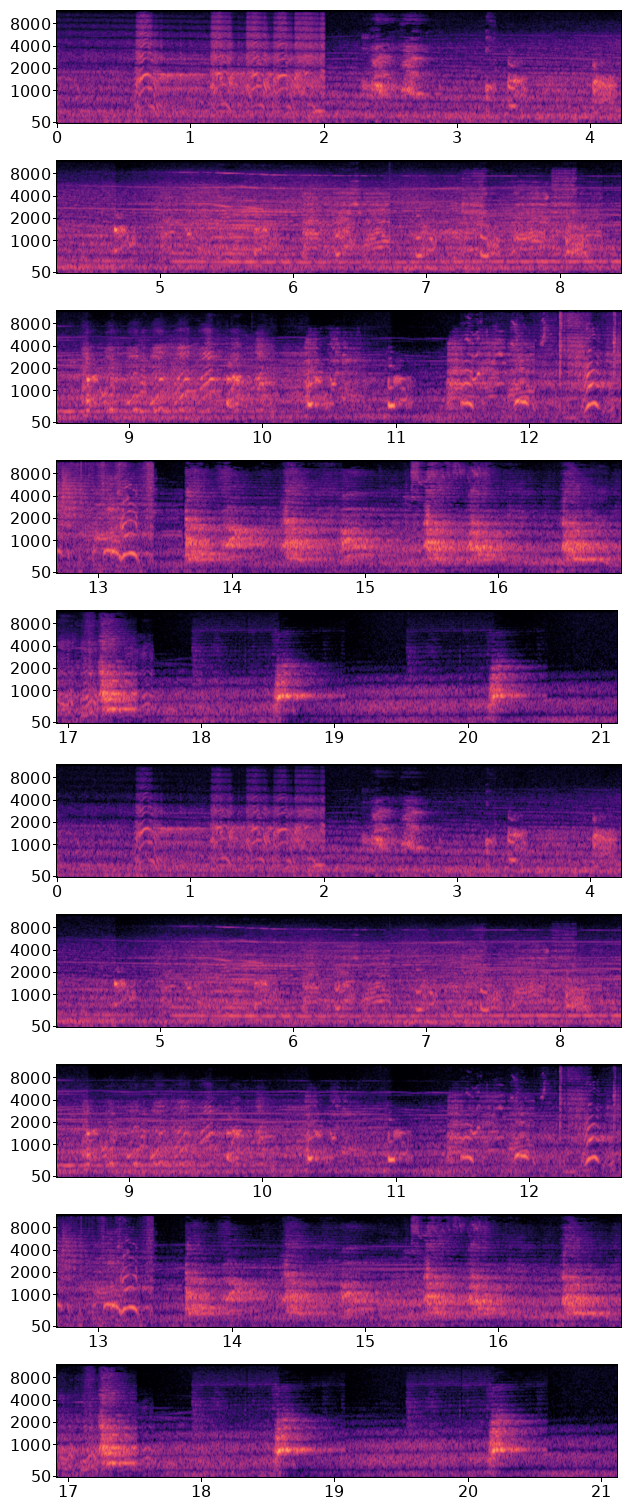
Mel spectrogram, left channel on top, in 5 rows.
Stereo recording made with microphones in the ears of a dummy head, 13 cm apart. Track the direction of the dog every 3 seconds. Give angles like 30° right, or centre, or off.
80° left, 70° left, 70° left, 60° left, 40° left, 10° left, 30° right.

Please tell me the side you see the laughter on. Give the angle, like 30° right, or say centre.
70° left.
